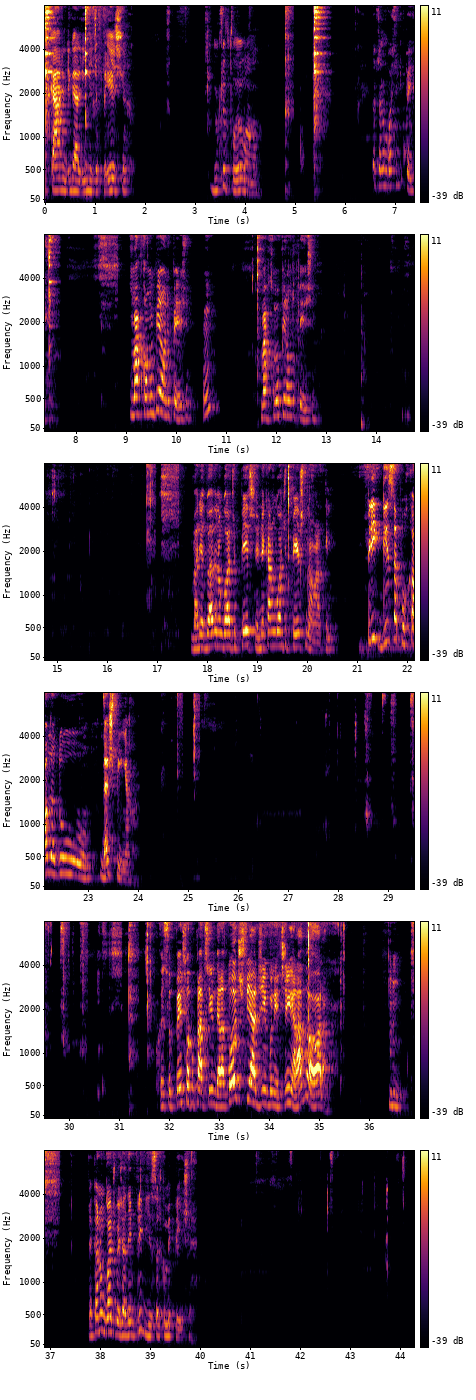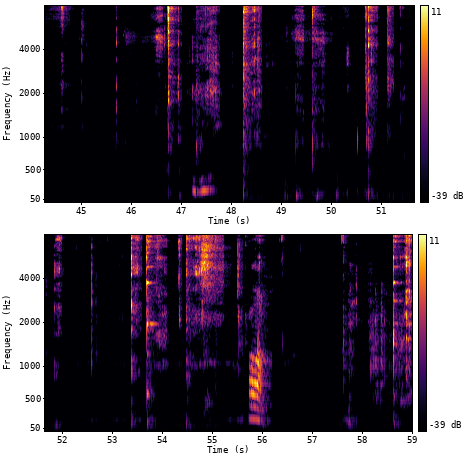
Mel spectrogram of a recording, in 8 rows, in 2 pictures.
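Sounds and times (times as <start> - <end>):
person chewing food: 12.9 - 17.6, 24.4 - 31.8, 40.6 - 59.0
metal spoon clinking on plate: 58.6 - 59.0.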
